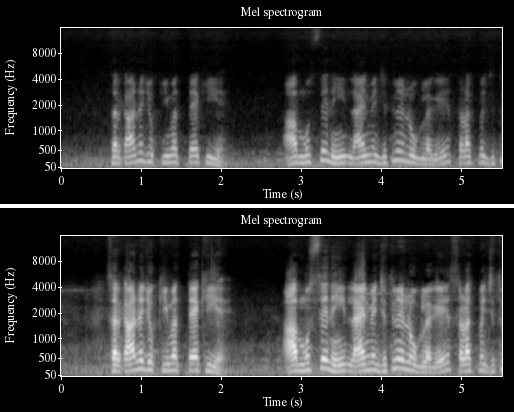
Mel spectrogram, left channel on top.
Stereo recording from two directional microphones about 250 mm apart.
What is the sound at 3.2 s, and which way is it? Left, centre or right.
Speech, centre.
